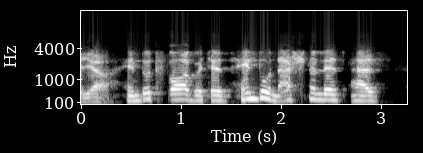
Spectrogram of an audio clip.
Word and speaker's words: Hindutva: this Rising you say hindutva how do you pronounce this fanatical Hinduism hindutva yeah hindutva which is Hindu nationalism has taken over the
